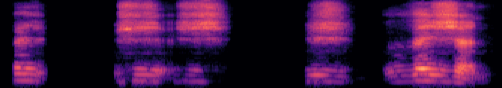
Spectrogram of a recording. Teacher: this is again a voiced equivalent of the of sh sound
